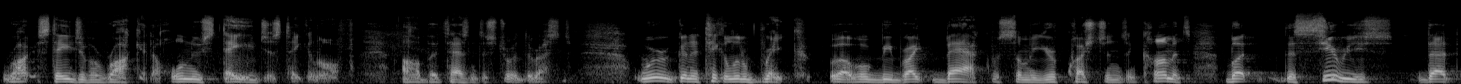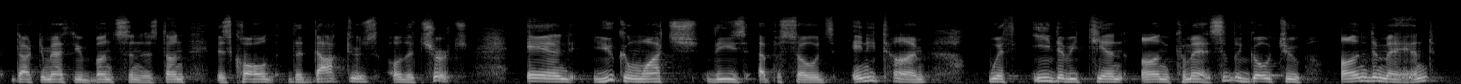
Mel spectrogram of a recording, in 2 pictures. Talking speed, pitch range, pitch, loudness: 145 wpm, 115-130 Hz, 120 Hz, -29 LUFS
